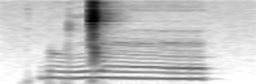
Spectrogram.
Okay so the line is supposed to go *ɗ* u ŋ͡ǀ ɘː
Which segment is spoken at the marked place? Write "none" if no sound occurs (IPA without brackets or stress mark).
ɗ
